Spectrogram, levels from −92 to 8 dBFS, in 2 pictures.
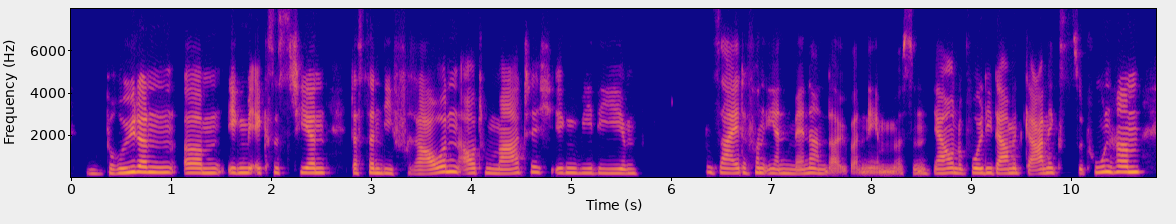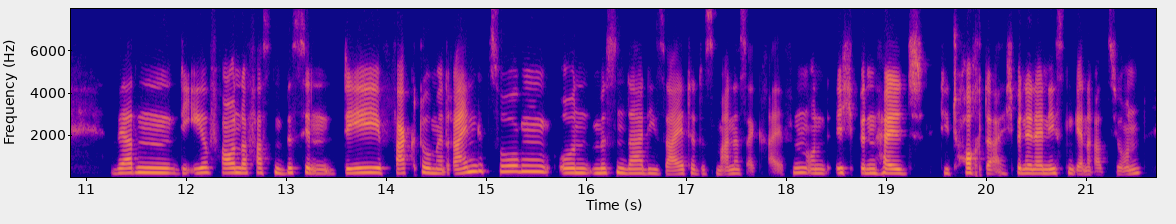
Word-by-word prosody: Brüdern, 235 +6 +3
ähm, 220 -1 +1
irgendwie 225 0 +1
existieren, 220 0 0 0.2
dass 210 0 -4
dann 215 0 +1
die 205 -2 -4
Frauen 210 +11 +1
automatisch 220 +3 -3
irgendwie 215 -1 -3
die 200 -1 -3 0.7
Seite 220 -1 +1
von 220 +2 -2
ihren 200 -1 -3
Männern 205 +1 -2
da - - -6
übernehmen - - -8
müssen, 195 - -8
ja? 200 +1 +1
Und 220 - -1
obwohl 210 +2 +1
die 220 0 -1
damit 205 +1 +1
gar 195 - +2
nix 225 0 -4
zu 390 - -8
tun 260 -1 +1
haben, 260 0 +5 0.5
werden 220 0 +2
die 200 - -5
Ehefrauen 225 0 +2
da 215 - +1
fast 225 +1 -6
'n 215 -4 -2
bisschen 220 -5 -2
de 225 +2 +6
facto 215 +3 +3
mit 195 -2 -4
reingezogen 280 +3 +2
und 215 -1 0
müssen 215 +1 -1
da 200 0 -1
die 195 -1 -6
Seite 180 +3 -2
des 180 0 -12
Mannes 185 +3 -5
ergreifen, 230 0 -7
und 200 -3 -6
ich 220 0 -2
bin 205 -1 0
halt 200 -2 +5 0.2
die 200 - -7
Tochter. 220 -2 +1
Ich 180 - -8
bin 215 - +2
in 200 - +5
der 195 0 +4
nächsten 205 +1 -1
Generation, 165 +3 -5
215 Hz, 165 wpm, -24 LUFS, 200-225 Hz, 0.7 s, de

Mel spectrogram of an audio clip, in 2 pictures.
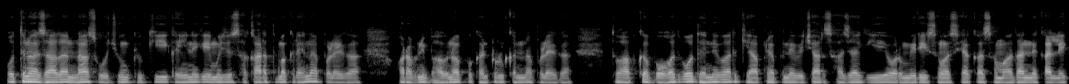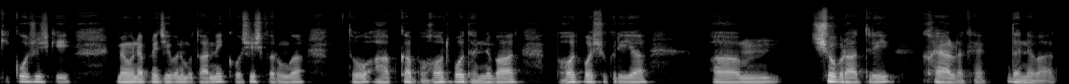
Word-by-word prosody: उतना 125 0 +5
ज़्यादा 110 +1 +4
ना 115 +1 +3
सोचूँ, 105 +2 -4
क्योंकि 115 +2 -3
कहीं 105 -1 -2
न 115 0 0
कहीं 115 -1 +1
मुझे 110 0 0
सकारात्मक 110 +1 -1
रहना 125 +5 0
पड़ेगा 100 0 -3 0.4
और 110 - 0
अपनी 110 +3 0
भावना 100 +4 +1
पे - - -4
कंट्रोल 105 0 -3
करना 105 0 -3
पड़ेगा। 90 0 -4 0.4
तो 105 - -2
आपका 100 +4 0
बहुत-बहुत 115 +5 +1
धन्यवाद 115 +2 +1
कि 115 - -3
आपने 100 +2 -2
अपने 105 0 -3
विचार 105 +1 -1
साझा 105 +1 -2
किए 105 0 -4
और 100 - -2
मेरी 105 +1 +1
समस्या 100 +1 -1
का 105 - 0
समाधान 100 0 +1
निकालने 100 0 +1
की 115 +4 -11
कोशिश 125 -3 +2
की। 105 +1 -1 0.5
मैं 105 - +5
उन्हें 105 0 +5
अपने 110 +1 +1
जीवन 105 0 +1
में 100 - -1
उतारने 105 +3 +1
की 125 - -9
कोशिश 105 +5 +1
करूँगा। 100 +2 -1 0.5
तो 105 +1 +1
आपका 105 -1 0
बहुत-बहुत 110 +4 +2
धन्यवाद, 100 +3 +1 0.4
बहुत-बहुत 110 +3 +3
शुक्रिया। 105 -2 -1 0.7
अम, 95 +1 +1 0.5
शुभ 125 -5 +8
रात्रि, 105 +2 +2 0.5
ख़याल 95 -2 +4
रखें। 90 +1 -7 0.3
धन्यवाद। 90 -1 -3
105 Hz, 165 wpm, -26 LUFS, 100-110 Hz, 0.7 s, शुभ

